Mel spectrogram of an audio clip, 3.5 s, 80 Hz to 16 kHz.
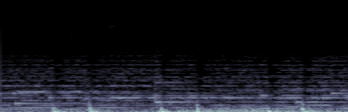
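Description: Paired low thumps repeating about 56 times a minute over soft music: an ordinary heartbeat rhythm.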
